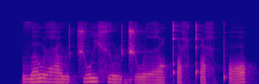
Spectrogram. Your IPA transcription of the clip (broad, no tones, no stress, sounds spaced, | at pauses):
ð ɐ u̯ ʕ ɐ ɹ t͡ʃ o i̯ xʲ o ɹ d͡ʒ o u̯ ʕ ɒ qʼ ɯ ħ qʼ e ħ pʼ ɒ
